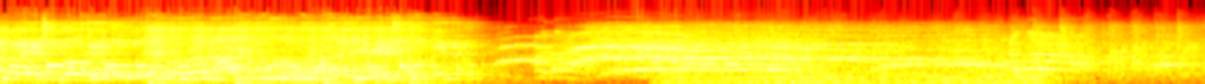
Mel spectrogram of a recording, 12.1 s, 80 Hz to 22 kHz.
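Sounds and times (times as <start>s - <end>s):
dance music: 0.0s - 5.0s, 6.4s - 11.0s
audience cheering and whooping: 4.8s - 12.0s
crowd din: 6.4s - 10.8s.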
